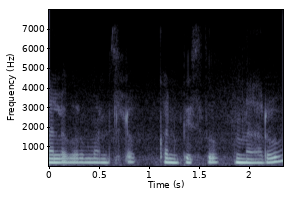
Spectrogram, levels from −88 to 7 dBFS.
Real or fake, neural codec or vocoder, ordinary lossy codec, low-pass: real; none; none; 7.2 kHz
